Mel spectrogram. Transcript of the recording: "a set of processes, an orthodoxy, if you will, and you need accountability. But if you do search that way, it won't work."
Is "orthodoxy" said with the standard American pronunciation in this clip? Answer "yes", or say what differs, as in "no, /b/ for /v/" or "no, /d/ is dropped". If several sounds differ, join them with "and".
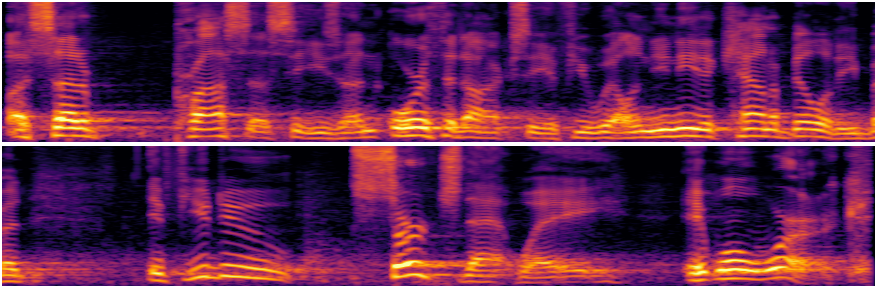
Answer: yes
